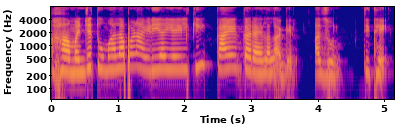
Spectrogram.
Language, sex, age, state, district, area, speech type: Marathi, female, 30-45, Maharashtra, Kolhapur, urban, spontaneous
